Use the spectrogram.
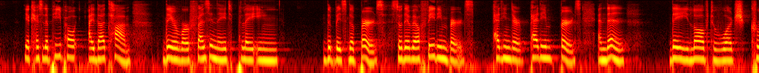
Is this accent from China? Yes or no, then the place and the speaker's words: yes; China; English is a second language; now in United Kingdom; I'm from China, and I'm studying in the Montfort University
